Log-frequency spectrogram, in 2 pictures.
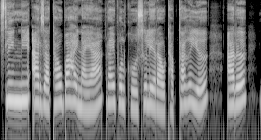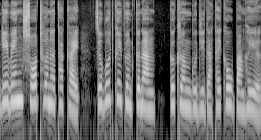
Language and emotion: Bodo, neutral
